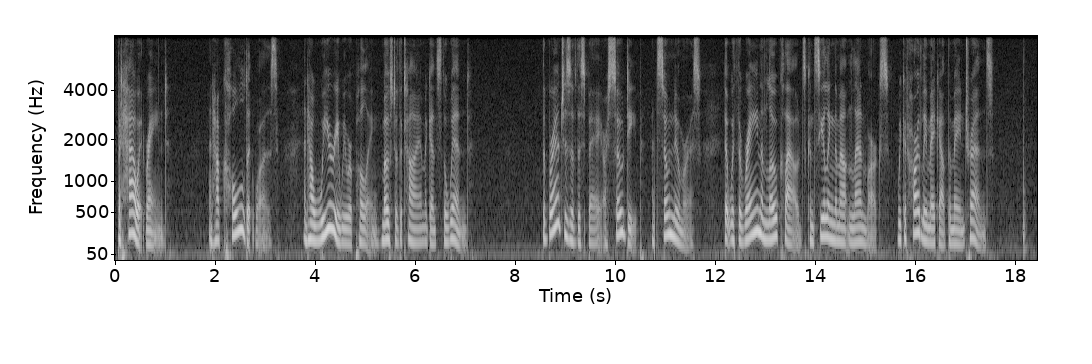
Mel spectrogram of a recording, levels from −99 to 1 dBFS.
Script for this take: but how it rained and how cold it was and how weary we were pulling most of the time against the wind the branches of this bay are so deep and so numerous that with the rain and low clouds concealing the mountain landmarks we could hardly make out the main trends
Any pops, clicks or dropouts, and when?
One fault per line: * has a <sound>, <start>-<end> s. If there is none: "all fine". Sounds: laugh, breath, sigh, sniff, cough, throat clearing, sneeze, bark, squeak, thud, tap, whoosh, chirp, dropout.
* has a dropout, 10.8-10.8 s
* has a thud, 18.2-18.3 s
